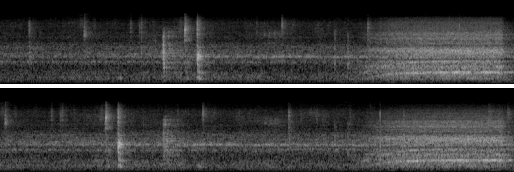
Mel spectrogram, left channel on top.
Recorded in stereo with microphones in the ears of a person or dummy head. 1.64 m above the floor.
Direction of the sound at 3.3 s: 20° left (ahead or behind).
